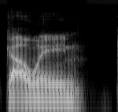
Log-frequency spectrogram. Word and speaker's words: Gawain: And Gawain. It's pronounced both ways, but Gawain and the Green Knight in, it's more difficult Middle English.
